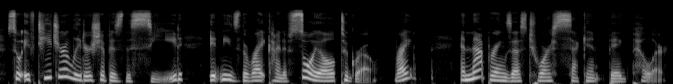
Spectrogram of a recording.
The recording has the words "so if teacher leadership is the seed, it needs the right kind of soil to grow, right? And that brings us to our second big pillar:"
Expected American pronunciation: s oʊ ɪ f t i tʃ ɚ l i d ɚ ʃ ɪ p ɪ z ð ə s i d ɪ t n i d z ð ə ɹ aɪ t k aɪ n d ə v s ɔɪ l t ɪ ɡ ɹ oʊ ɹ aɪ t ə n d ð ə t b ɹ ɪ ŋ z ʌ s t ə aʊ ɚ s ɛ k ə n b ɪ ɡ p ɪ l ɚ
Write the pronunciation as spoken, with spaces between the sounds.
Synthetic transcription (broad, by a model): s oʊ ɪ f t i tʃ ɚ l i d ɚ ʃ ɪ p ɪ z ð ə s i d ɪ t n i d z ð ə ɹ aɪ t k aɪ n d ə v s ɔɪ l t ɪ ɡ ɹ oʊ ɹ aɪ t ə n ð ə t b ɹ ɪ ŋ z ʌ s t ə aʊ ɚ s ɛ k ə n b ɪ ɡ p ɪ l ɚ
